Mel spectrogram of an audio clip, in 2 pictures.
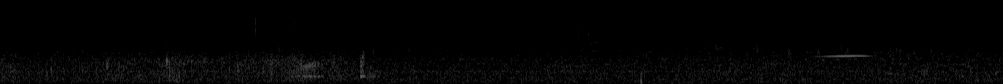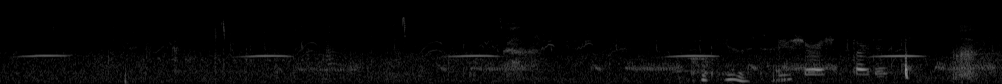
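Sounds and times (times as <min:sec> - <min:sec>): faint bird chirps: 0:05.1 - 0:09.4, 0:10.1 - 0:20.0.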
